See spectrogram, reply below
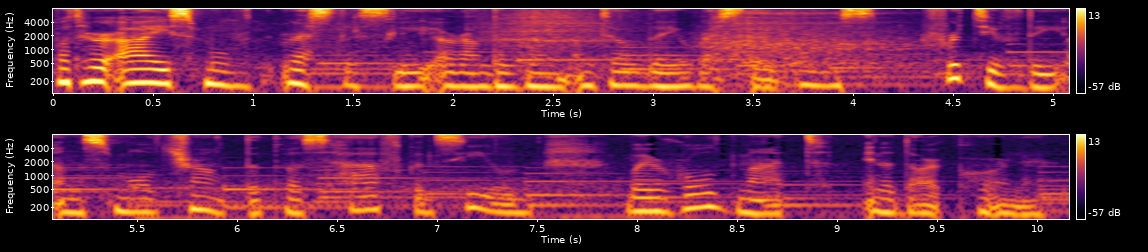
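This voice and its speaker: Low, creaky woman narrating a story. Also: fairly even intonation, normal speed, over music. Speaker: narrator of a radio drama.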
